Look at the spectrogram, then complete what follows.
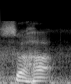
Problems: none marked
